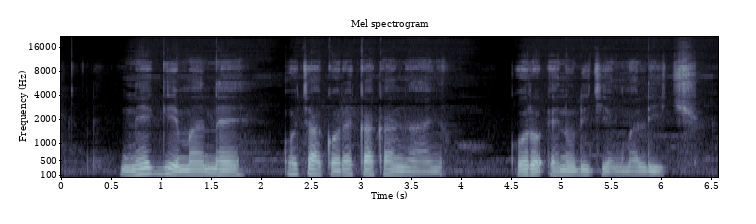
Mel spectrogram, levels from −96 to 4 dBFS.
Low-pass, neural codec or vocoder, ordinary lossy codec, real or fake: none; none; none; real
